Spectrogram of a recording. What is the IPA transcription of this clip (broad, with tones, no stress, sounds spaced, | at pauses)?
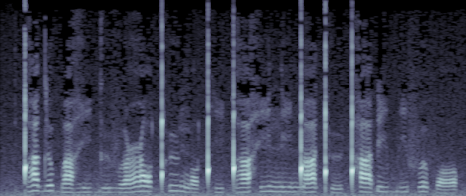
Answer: ɡ͡ǃ a˥ d ɵ˥ b a˩ ɦ i˩ ɡ ʉ˩ v ɵ˩ ʕ ɔ˥ ǃʰ ʉ˥ ŋ ɔ˩ ǃʰ i˩ ɡ͡ǃ a˥ h i˥ n i˥ ŋ͡ǃ a˥ ǃʰ ʉ˩ ǃʰ a˥ ɗ i˥ b i˥ f ɵ˥ f ɔ˩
